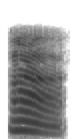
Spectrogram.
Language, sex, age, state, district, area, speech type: Kannada, male, 18-30, Karnataka, Gulbarga, urban, conversation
